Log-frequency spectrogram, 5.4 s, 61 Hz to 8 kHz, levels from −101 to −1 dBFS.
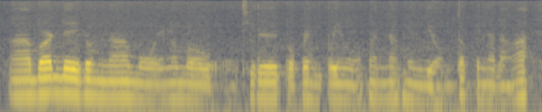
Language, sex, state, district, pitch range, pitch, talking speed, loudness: Mizo, male, Mizoram, Aizawl, 100-115 Hz, 110 Hz, 175 wpm, -19 LUFS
